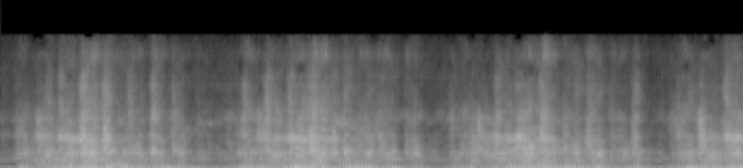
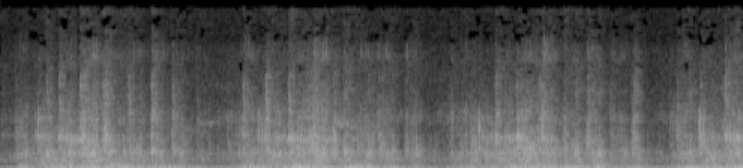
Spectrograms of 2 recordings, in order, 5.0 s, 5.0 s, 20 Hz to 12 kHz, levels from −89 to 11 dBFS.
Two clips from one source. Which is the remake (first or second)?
first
